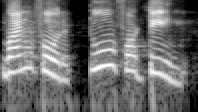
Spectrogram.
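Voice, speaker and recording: A woman's voice: high-pitched, expressive, takes it slowly. A woman law teacher, dictating notes in a classroom and checking that students have written them down.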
